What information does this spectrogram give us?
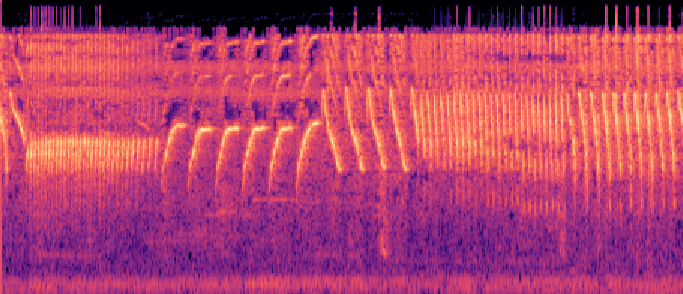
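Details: Song of a white canary. A sustained high buzzy trill leads into a row of rising swooped whistles. Quick falling notes follow, then dense rattling trills, with each tour changing pace.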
